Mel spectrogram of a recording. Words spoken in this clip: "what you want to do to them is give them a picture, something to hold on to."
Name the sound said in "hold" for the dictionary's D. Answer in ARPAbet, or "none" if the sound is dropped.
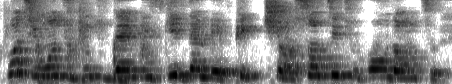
D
